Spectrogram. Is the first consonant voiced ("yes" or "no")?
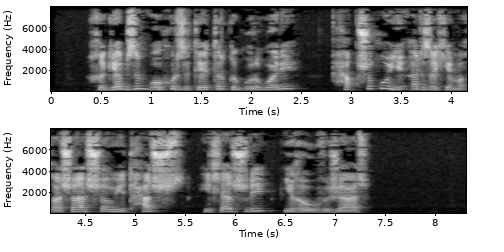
no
